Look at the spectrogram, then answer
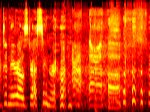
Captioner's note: laughter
